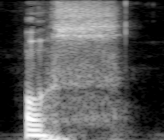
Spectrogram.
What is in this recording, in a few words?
"Oss", Norwegian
